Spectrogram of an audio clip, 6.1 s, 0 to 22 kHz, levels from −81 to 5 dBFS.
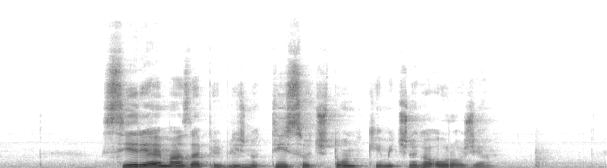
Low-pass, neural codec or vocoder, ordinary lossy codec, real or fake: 19.8 kHz; none; none; real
